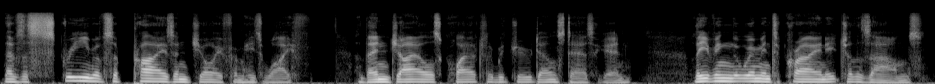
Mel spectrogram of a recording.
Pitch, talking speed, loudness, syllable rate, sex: 115 Hz, 175 wpm, -18 LUFS, 4.7 syllables/s, male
